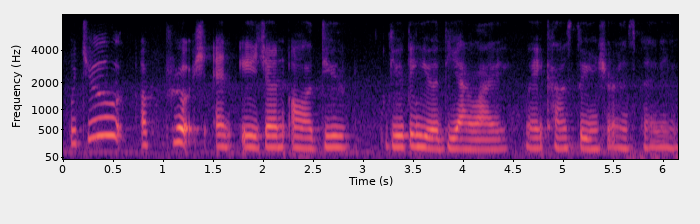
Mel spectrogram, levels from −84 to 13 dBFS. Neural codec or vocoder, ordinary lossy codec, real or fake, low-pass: none; Opus, 24 kbps; real; 7.2 kHz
